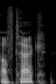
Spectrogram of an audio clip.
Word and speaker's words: Uftak: Is that how you pronounce it? Uftak? Uptake, yeah.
